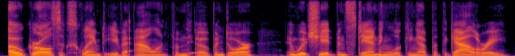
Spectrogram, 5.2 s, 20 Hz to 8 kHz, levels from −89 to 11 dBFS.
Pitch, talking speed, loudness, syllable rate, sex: 130 Hz, 235 wpm, -20 LUFS, 6.3 syllables/s, female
